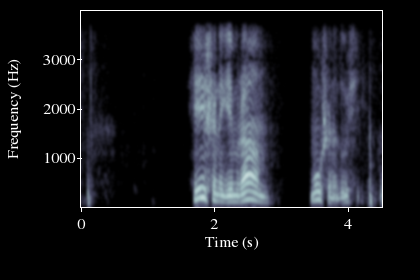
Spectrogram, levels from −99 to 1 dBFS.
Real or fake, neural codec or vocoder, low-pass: real; none; 3.6 kHz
